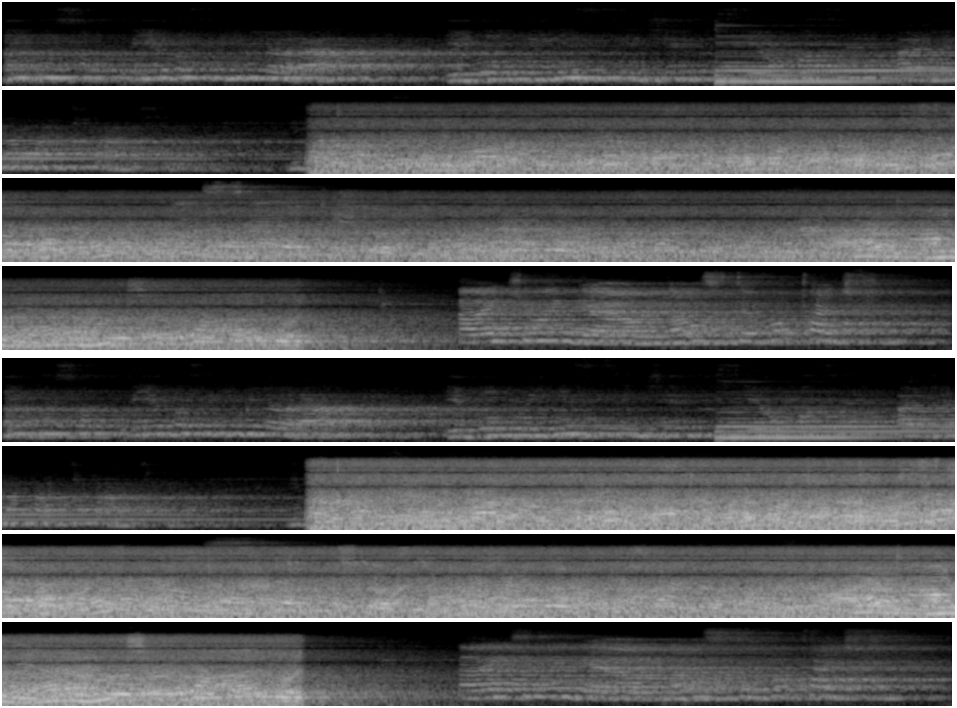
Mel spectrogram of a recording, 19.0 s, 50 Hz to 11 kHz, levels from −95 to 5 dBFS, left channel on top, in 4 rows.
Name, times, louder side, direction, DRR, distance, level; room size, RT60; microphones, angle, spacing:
voice 1, 0.0-1.8 2.2-5.7 6.2-15.4 15.9-16.0, left 1 dB, 10° right, -7 dB, 2.9 m, -45 dB
Acoustic guitar, 3.6-7.3, right 1 dB, 80° left, 1.8 m, -48 dB
sound 1, 6.3-15.8, right 6 dB, 45° right, 0.3 m, -27 dB
sound 2, 6.8-16.0, equal, 60° right, 2.4 m, -52 dB
voice 2, 10.4-11.5 16.6-18.7, left 1 dB, 40° left, -5 dB, 2.6 m, -43 dB
27.0 x 16.0 x 3.0 m, 3.0 s
head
